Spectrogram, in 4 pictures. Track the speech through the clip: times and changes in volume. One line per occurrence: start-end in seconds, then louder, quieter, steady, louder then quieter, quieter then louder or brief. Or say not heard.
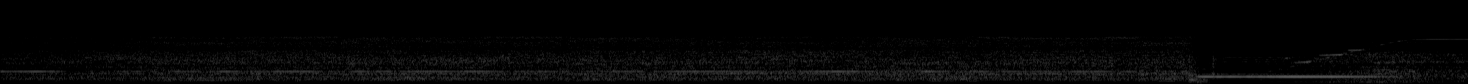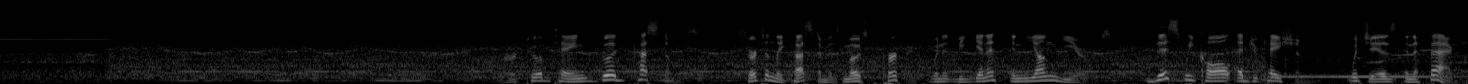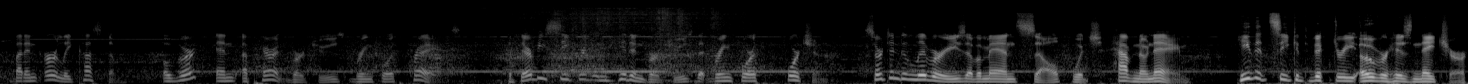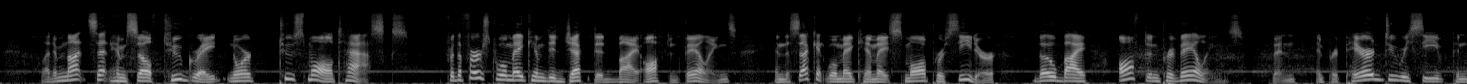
19.6-58.6 louder.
